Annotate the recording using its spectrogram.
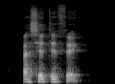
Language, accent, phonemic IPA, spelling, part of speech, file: French, France, /a sɛ.t‿e.fɛ/, à cet effet, adverb, LL-Q150 (fra)-à cet effet.wav
- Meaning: to this end, to that end (therefore)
